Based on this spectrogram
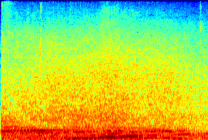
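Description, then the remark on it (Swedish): A steady, dense roar of traffic with rumbling engine tones, like many cars rushing past across several lanes and levels at Hötorget, continuous and fairly loud throughout with no voices. “Ljudet från bilar som i flera filer och nivåer rusar fram på Hötorget.”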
